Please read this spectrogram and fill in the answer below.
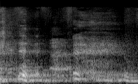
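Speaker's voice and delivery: amused laugh, high; a short real laugh at his own jab; real chuckle. Real, not acted.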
